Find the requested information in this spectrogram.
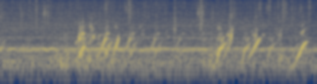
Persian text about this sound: هنگامی که در جهنم افکنده شوند، صدای رعب‌انگیزش را بشنوند در حالی که پیوسته می جوشند.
